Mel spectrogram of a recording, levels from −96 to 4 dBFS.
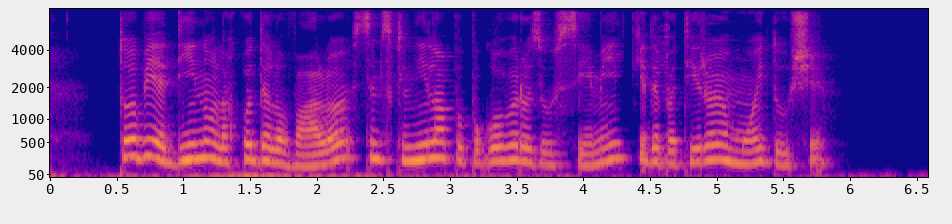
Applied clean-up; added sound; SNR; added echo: neural mask model Resemble Enhance denoiser.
